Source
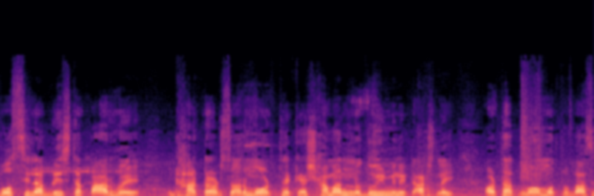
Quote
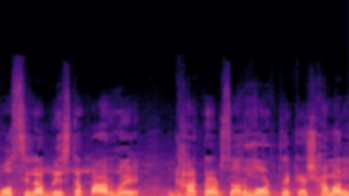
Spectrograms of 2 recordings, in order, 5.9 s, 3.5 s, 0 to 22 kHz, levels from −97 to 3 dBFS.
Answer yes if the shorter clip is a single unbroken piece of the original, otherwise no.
yes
